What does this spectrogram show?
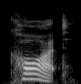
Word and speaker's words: caught: buy bought bought catch caught caught fight fought fought seek sought sought teach taught taught think thought thought remember that the g is silent in these verbs verbs with three different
